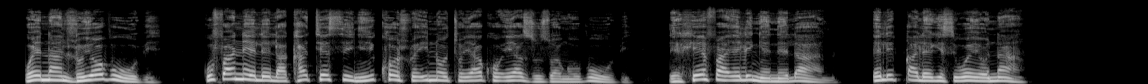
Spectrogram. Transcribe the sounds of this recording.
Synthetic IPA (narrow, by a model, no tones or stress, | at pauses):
wɛnand͡ɮʱujoβuːβi | ɣufanɛlɛlakʰatʰesiŋikʰɔɬwɛinɔtʰɔjakʰɔɛjazuzwaŋoβuːβi | lɛxɛfaeliŋɛnɛlaːŋa | eliǃaleɣisiwɛjɔna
